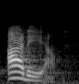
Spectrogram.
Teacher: En la palabra área también tenemos dos vocales fuertes, en este caso no están repetidas, es una E y una A. Así que al pronunciarla las separaríamos porque formarían un hiato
